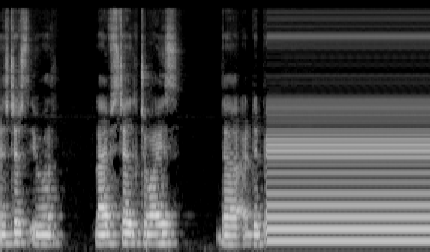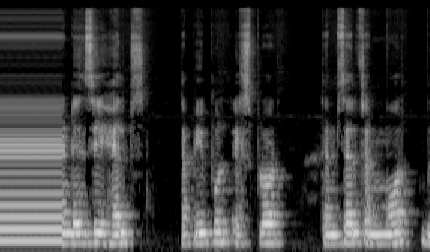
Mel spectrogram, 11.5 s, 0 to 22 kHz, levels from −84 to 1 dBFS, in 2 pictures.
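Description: Speech clip with a system hang loop from 3.55 to 6.55 s: a 5.33 ms fragment repeats hundreds of times, forming a steady 188 Hz buzz that fits a 256-sample buffer, before "helps the people explore".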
